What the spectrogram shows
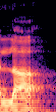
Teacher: لا ایک الف کے برابر لمبا کرنا ہے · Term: الف مدہ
